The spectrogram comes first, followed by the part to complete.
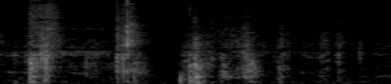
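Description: Pages of a large picture book being turned: a few faint, short paper rustles and flaps.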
